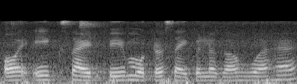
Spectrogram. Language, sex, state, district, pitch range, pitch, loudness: Hindi, female, Punjab, Pathankot, 185-195 Hz, 185 Hz, -16 LUFS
